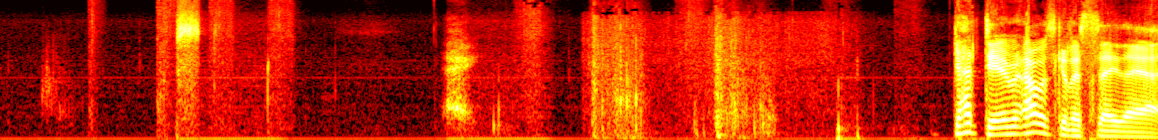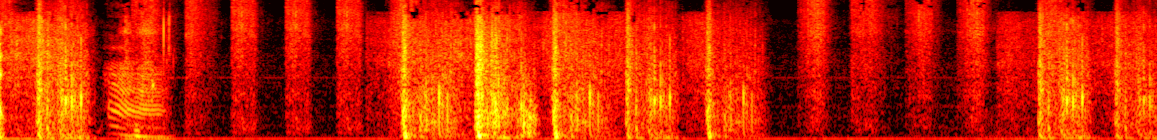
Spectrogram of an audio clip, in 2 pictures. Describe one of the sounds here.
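Leafy blocks break with soft, crunchy rustles, over and over.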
